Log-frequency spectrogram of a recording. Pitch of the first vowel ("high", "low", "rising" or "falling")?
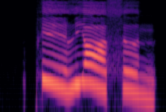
falling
